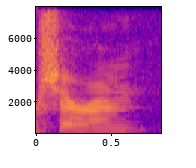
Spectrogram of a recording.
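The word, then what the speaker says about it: Charon: I'm not So, it can be pronounced Karen or Cheron. Cheron. Cheron. Um, but it's more common to know Karen and that's how they pronounce it in this show.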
